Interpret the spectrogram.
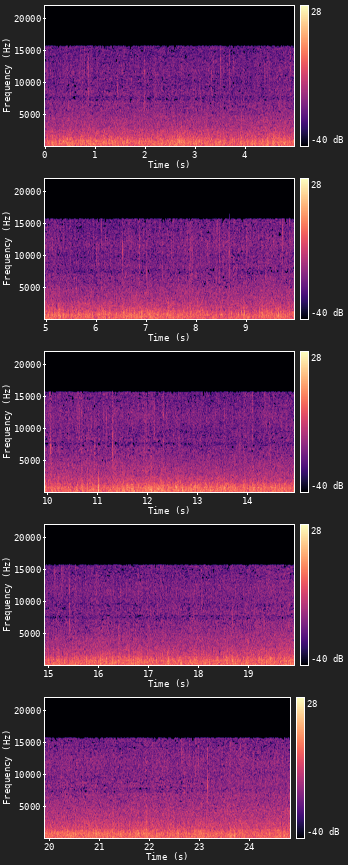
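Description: Heavy rain falling steadily on paved paths, grass and puddles.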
